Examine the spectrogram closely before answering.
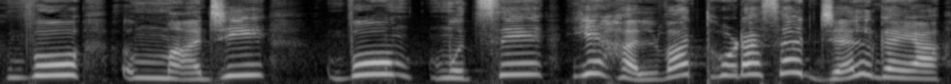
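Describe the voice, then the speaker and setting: A woman's voice: sits high, a little mellow, no room sound. A woman voicing an anxious young bride with a pleading, nervous, apologetic manner in a moral story. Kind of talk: Hindi moral story acting.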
